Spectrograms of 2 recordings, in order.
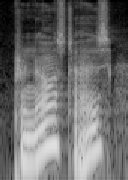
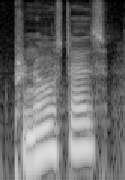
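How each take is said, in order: The two takes are said the same way.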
